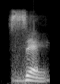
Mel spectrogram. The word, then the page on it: Xe: Indian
